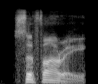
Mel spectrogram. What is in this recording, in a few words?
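"safari", British English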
